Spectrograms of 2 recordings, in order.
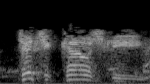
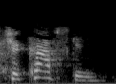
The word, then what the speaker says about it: Tchaikovsky: Chachakovich. And, uh, David uh, Puccini, batch. Tchaikovsky. – Archie, that's Tchaikovsky. So I mispronounced one of them.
